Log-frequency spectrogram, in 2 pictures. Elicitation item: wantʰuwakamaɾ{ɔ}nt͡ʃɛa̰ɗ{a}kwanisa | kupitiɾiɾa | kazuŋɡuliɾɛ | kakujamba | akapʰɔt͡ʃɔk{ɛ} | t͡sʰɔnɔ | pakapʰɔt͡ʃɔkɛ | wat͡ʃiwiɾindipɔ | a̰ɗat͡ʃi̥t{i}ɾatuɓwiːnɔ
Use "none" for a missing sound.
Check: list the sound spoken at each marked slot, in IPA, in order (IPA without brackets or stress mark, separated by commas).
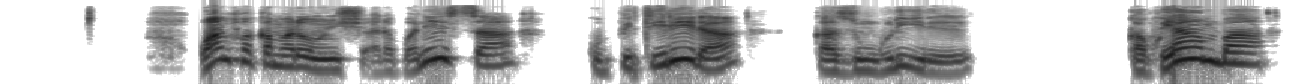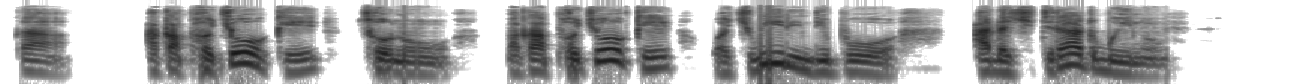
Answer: ɔ, a, ɛ, i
